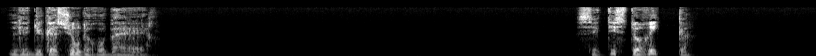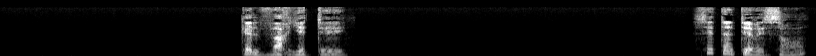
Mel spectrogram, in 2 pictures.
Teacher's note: Il n'y a un léger accent tonique qu'à la fin du groupe.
